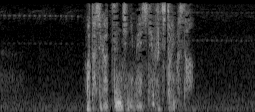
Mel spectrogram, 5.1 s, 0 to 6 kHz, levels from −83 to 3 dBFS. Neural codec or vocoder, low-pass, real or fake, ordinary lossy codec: none; 5.4 kHz; real; MP3, 24 kbps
